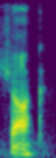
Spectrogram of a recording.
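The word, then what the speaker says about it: Schoch: uh it's s c o c but it's pronounced shock and he's written the book forgotten civilization where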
